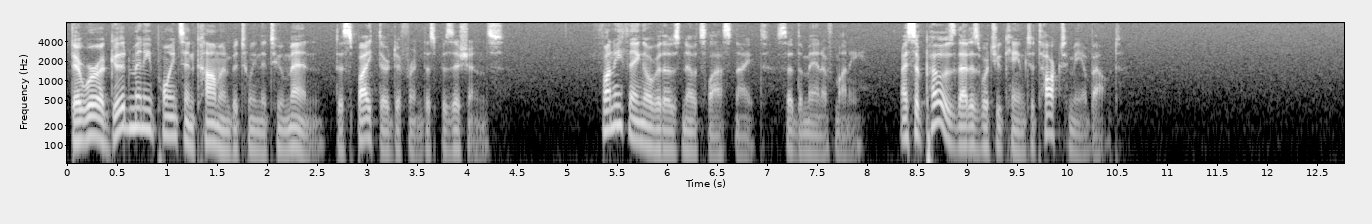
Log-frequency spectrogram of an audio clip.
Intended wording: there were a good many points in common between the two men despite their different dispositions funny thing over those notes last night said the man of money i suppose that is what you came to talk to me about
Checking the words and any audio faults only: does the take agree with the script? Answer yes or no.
yes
